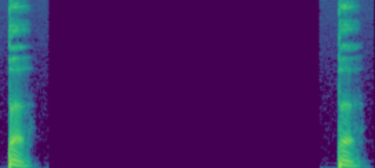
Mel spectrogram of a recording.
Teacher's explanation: B is a stop consonant because we use our lips to stop the airflow.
